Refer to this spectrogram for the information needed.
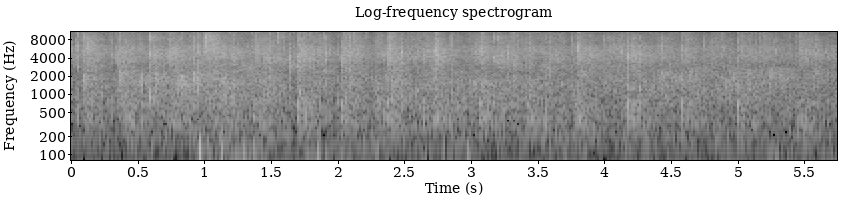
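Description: Sustained applause from an audience thanking women, mothers and grandmothers, a dense wash of many hands clapping steadily and fairly loud throughout, with no pauses and no voices standing out.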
